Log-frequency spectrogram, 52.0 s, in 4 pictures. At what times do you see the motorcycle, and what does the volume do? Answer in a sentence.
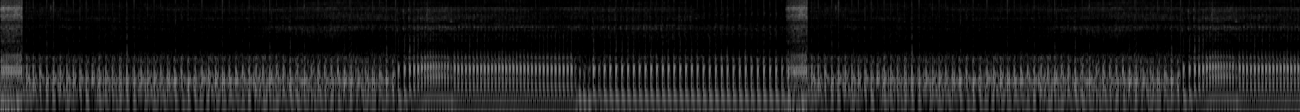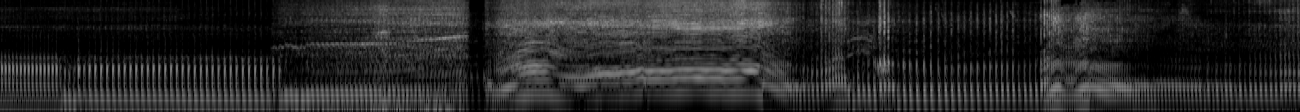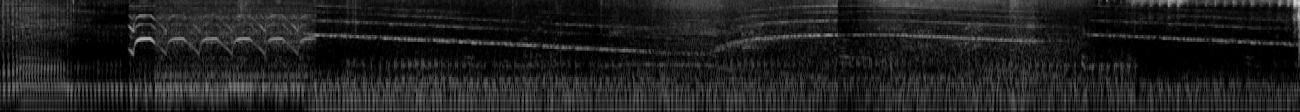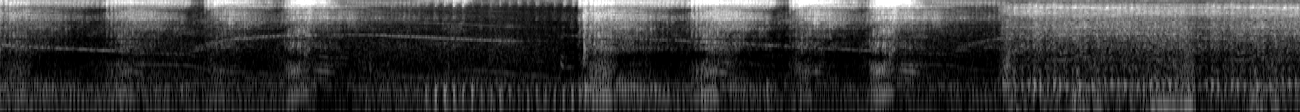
You can hear the motorcycle from 0.0 to 51.9 s, getting quieter then louder.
